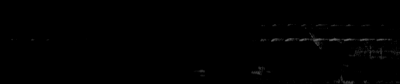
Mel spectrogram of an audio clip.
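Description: Near silence at first, then, from a little past halfway, faint outdoor noise with a bird chirping a fast, even run of short high notes.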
